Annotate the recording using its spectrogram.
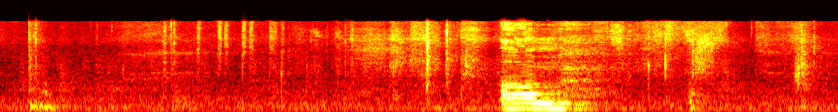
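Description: Sheets of paper rustle.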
